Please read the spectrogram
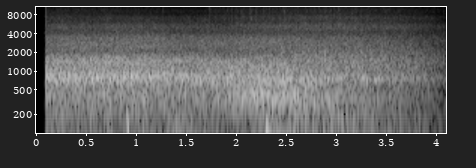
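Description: Logo-intro sound effect: a loud, steady rushing noise that starts suddenly, with two low thuds about one and two and a half seconds in, fading out near the end.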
